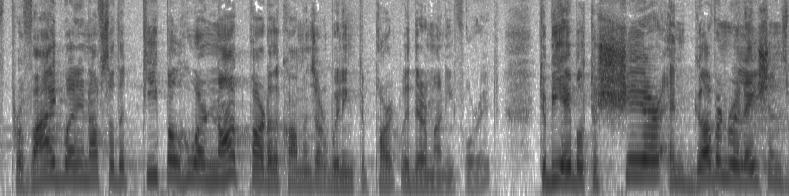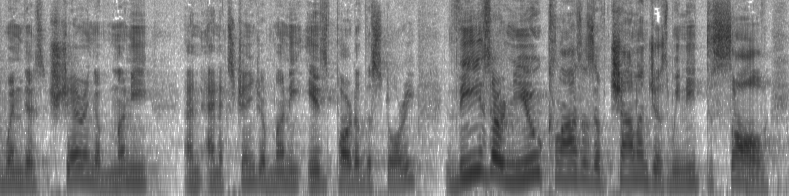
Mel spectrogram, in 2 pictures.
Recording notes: Talk with an engaged audience at the UN|COMMONS conference in Berlin. UN|COMMONS was the 15th annual conference of the Berliner Gazette.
